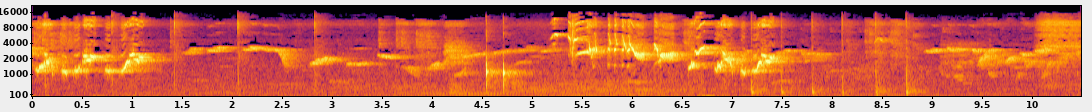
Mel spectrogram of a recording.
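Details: White-rumped shama aged eight months in ketrekan, riling other shamas: loud rapid chattering phrases of rising and falling whistles, with sharp clicks throughout and a soft fading whistle at the end.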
